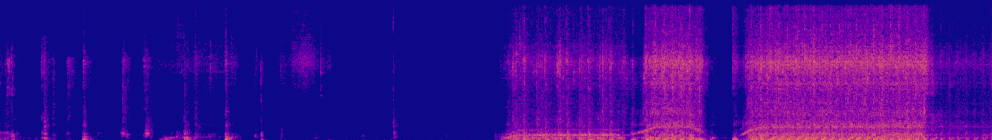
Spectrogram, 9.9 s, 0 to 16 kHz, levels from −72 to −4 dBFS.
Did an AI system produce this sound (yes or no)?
no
